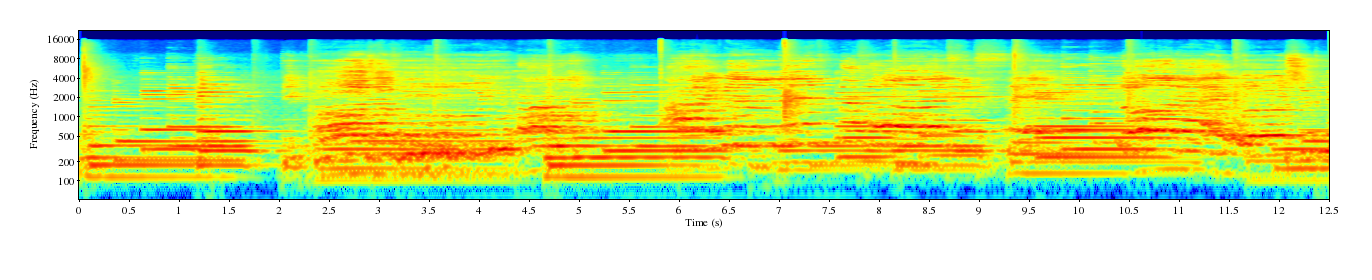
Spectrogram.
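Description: Gospel worship music: a woman sings into a handheld microphone over instrumental accompaniment, in long held phrases with short breaks about two seconds in and again about nine seconds in.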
